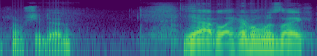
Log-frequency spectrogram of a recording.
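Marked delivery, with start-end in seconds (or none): 0.1-0.7 soft unvoiced hope; whispered aside. Real, not acted. He hopes the coworker cared, whispered softly. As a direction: breathe it out hopefully. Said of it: "whispered hopeful aside".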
